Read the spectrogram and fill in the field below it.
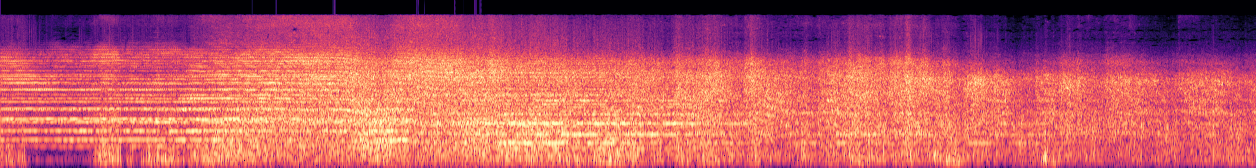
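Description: A passenger train roars and clatters past close by.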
